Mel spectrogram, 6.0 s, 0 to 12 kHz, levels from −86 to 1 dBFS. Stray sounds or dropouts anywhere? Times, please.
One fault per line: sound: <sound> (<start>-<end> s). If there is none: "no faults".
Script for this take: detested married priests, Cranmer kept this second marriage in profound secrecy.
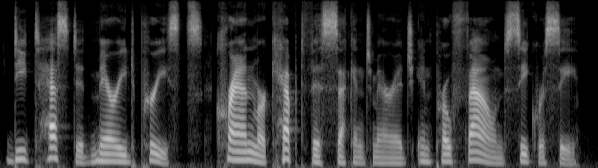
no faults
